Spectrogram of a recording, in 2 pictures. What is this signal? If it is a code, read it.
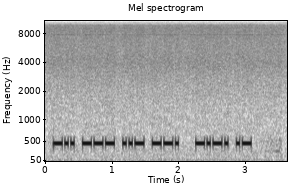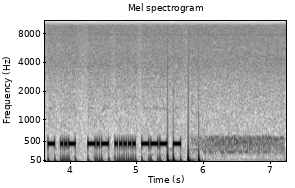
Morse code, heard as a keyed tone, about 33 wpm, 440 Hz. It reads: DOUG CA TU K5OT
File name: 2016 JAN CW NAQP / 2016 Jan naqp k5ot - 0-2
